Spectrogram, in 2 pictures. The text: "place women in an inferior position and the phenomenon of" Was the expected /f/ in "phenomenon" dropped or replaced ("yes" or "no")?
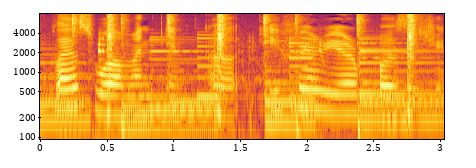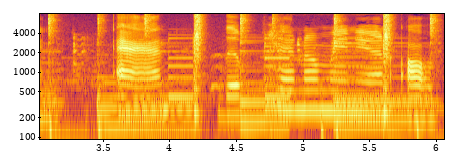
yes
